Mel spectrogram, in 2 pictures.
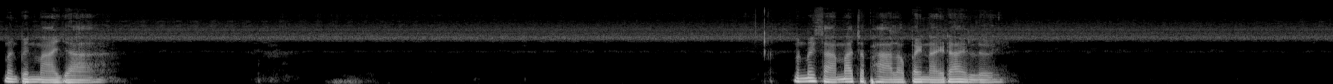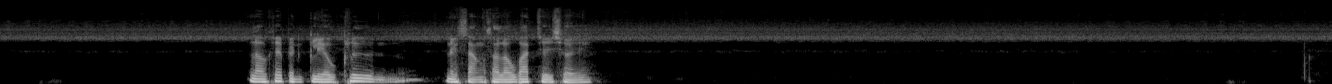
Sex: male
